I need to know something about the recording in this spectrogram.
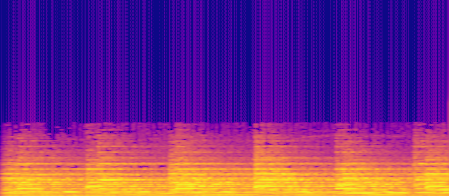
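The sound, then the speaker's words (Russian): Church bells of a brick church's tower clock in Prague's Vinohrady district, Czech Republic, peal loudly and steadily to announce noon, with fresh strikes roughly once a second layered over a rich, lingering ring; no voices are heard. “Костел оповещает о наступлении полудня, а колокольный звон разносится по всему Пражскому району Винограды.”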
